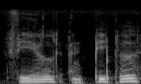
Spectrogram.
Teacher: you hear the very clear L that she uses, again distinct from the usual RP form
